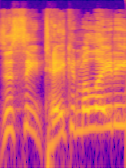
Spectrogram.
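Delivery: put-on gruff voice. Imagining how her dad would say it as a joke: imitating dad's gruff voice. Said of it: "Like just very like gruff".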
